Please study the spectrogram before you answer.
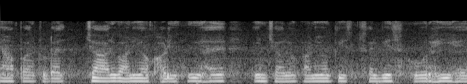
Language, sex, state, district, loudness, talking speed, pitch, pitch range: Hindi, male, Haryana, Rohtak, -15 LUFS, 205 wpm, 145 Hz, 140-150 Hz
